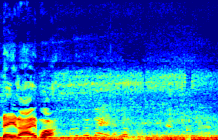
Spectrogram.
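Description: A water pump's engine running steadily with an even, unchanging hum.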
